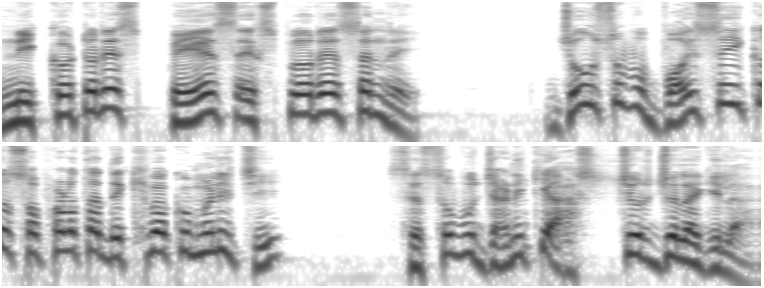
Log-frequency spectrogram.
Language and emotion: Odia, surprised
